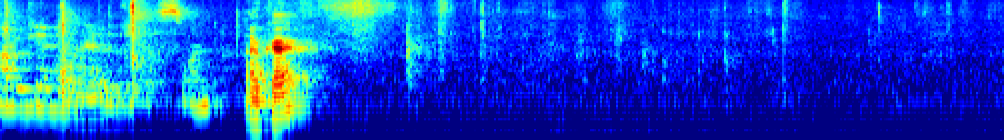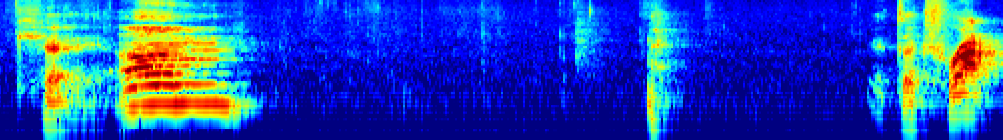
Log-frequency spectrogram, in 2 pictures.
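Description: Playing cards rustle and slide as they are handled.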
